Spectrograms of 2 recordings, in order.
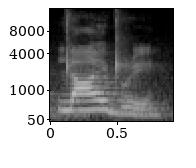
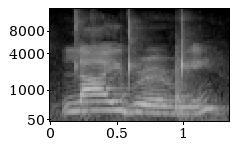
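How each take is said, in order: First: "library" squeezed to li-bry, schwa dropped; "library" in two beats, falling at the end; two syllables. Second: "library" slowly as li-bra-ry, schwa kept; full, slow "library", middle vowel sounded; three syllables. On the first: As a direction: say "library" without its middle vowel. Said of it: "Two syllables". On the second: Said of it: "you could say it with three syllables". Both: Shown as a demonstration.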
